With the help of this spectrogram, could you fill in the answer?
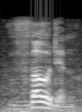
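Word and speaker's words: Woden: And they pronounced it voden.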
